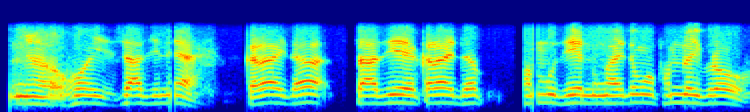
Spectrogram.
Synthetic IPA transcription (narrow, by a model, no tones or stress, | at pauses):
ɦojzazin | kɐɾajdɐ | zaziekɐɾajdɐ | pʰɐmuzenuŋajdɔŋmɔpʰɐmlɐjbɾaw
